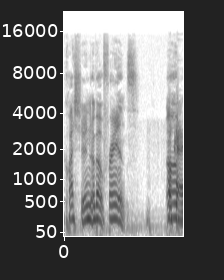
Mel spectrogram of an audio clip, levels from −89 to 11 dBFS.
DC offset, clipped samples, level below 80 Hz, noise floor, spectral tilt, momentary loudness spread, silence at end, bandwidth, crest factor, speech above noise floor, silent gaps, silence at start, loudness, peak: under 0.1%; under 0.1%; -54 dBFS; -48 dBFS; -4.5 dB/octave; 12 LU; 0 s; 15.5 kHz; 16 dB; 25 dB; none; 0.05 s; -23 LUFS; -8 dBFS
